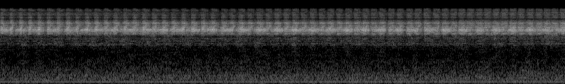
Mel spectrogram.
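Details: A cicada's shrill, continuous buzz, grainy with rapid pulses and even in loudness from start to finish.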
